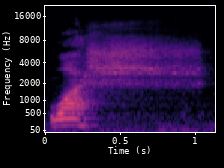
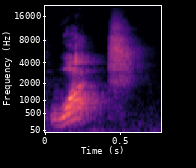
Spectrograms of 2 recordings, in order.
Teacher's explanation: when you see that SH sound it's going to be nice and slow when you see that CH sound it's quick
